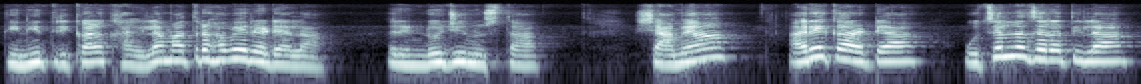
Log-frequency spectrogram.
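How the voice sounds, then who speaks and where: A woman voicing a harried village mother who scolds her son in a sharp, raised voice. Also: a little high, expressive, normal speed. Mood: angry scolding.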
